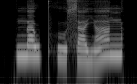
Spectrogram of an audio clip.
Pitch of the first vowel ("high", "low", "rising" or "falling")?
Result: high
